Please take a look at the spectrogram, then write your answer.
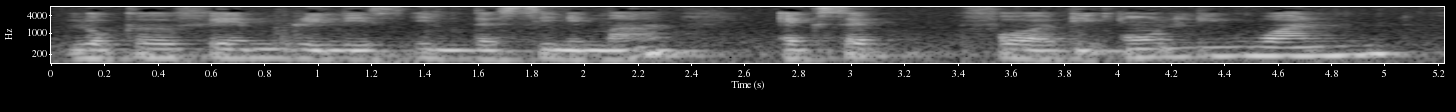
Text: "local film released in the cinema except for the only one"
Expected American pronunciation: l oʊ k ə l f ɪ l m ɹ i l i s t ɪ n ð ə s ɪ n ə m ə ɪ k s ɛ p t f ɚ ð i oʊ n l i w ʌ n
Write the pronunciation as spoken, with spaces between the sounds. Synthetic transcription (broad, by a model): l oʊ k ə l f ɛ m ɹ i l i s ɪ n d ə s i n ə m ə ɪ k s ɛ p t f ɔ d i oʊ n l i w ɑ n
